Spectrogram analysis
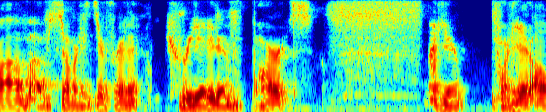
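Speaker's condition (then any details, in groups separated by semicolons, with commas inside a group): Rare muscular dystrophy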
